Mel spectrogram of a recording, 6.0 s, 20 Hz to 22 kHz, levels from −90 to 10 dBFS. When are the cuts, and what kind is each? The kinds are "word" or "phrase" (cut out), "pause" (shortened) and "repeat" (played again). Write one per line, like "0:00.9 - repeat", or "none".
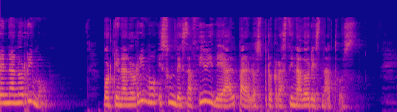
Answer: none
